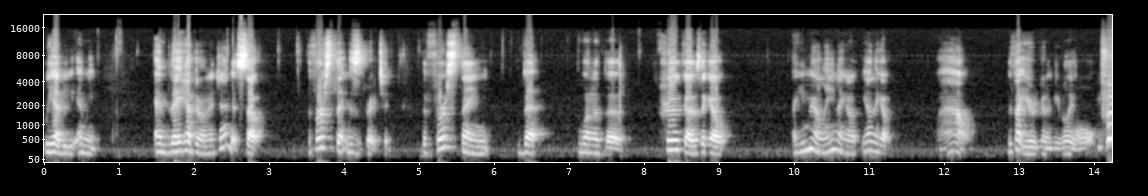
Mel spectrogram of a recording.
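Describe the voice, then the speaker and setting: A woman's medium-pitched, animated voice with very wide pitch swings and long, frequent pauses. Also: moderate pace. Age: 60s. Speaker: psychic medium and TV personality. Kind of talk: live stream monologue. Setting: live web stream.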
